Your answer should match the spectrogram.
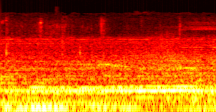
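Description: Film sound effect of a deep, continuous earth rumble, with a steady low drone held over it.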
